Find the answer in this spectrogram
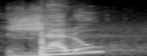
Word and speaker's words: Jaloux: Après égoïste, on a jaloux. Jealous. It's somehow the same. It looks like the meaning in English or the word in English. Jaloux. X est muet. Silent X.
